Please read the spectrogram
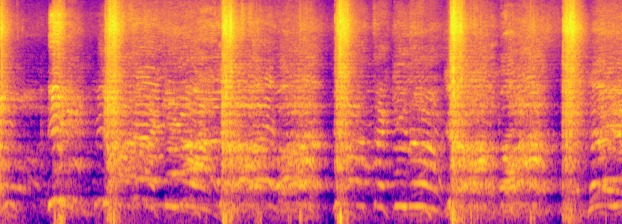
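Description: A crowd of mourners performing matam: open-handed chest strikes landing together about once a second, six times, between which many men's voices chant a noha.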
